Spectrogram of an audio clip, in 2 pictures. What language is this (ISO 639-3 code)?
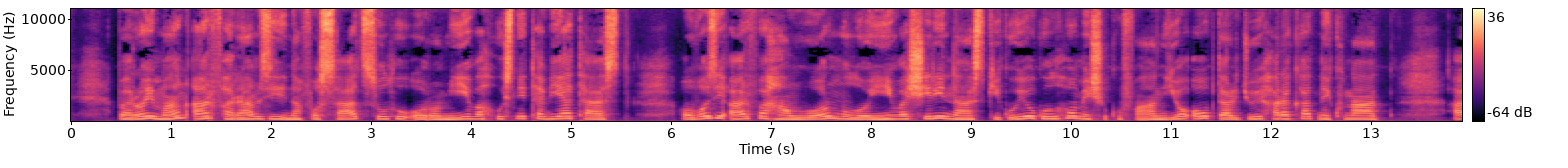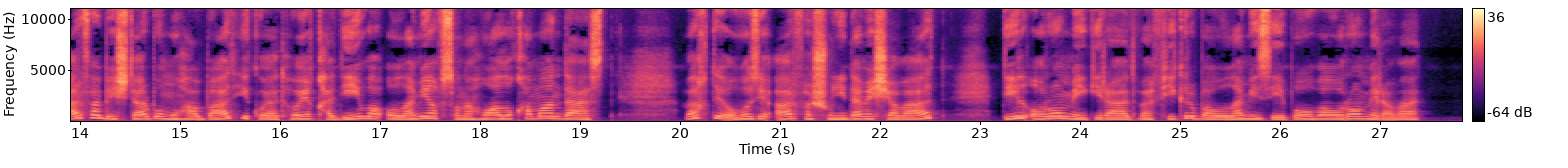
bhh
